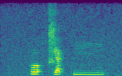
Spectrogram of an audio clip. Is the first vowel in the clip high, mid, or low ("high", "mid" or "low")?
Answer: mid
